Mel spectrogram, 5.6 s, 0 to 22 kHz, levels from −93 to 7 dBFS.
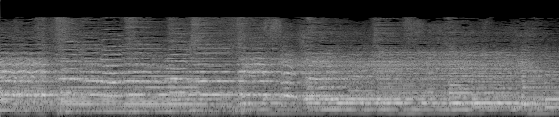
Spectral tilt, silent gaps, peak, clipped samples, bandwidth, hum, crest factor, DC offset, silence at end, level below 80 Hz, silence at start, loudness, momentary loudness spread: -4 dB/octave; none; -6 dBFS; under 0.1%; 13 kHz; none; 14 dB; under 0.1%; 0 s; -62 dBFS; 0 s; -19 LUFS; 4 LU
